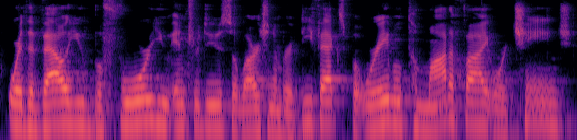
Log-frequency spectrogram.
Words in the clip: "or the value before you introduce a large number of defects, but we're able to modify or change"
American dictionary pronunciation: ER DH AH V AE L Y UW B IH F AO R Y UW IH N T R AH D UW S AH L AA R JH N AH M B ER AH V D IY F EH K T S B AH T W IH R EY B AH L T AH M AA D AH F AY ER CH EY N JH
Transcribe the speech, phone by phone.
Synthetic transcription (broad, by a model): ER DH AH V AE L Y UW B IH F AO R Y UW IH N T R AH D UW S AH L AA R JH N AH M B ER AH V D IY F EH K T S B AH T W IH R EY B L T AH M AA D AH F AY ER CH EY N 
